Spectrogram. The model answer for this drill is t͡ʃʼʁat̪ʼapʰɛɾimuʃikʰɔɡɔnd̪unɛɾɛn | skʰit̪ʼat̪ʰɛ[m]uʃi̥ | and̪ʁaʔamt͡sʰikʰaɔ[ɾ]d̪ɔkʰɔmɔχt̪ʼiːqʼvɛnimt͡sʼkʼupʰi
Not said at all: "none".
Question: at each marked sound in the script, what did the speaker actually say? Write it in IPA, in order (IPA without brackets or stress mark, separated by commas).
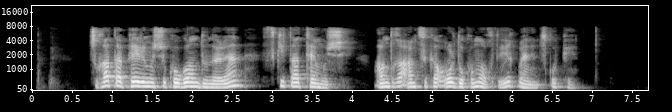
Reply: m, ɾ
